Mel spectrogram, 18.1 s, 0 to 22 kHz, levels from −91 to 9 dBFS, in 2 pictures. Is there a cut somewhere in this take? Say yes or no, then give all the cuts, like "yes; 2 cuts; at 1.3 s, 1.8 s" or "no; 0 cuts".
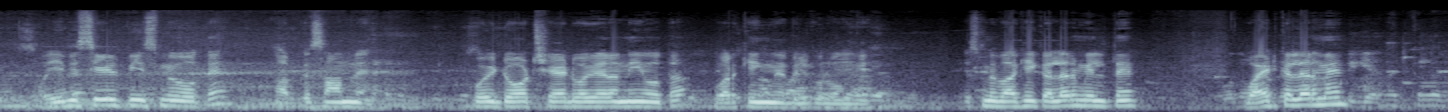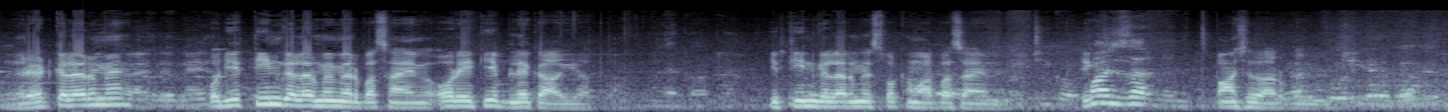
no; 0 cuts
